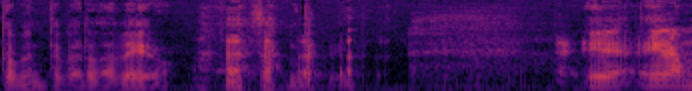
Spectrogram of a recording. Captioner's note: risas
